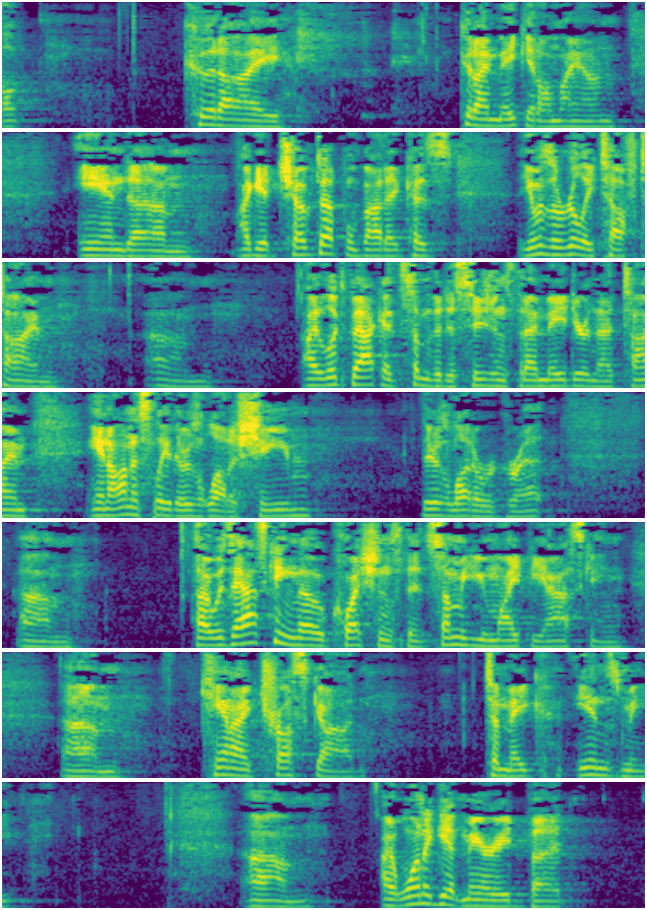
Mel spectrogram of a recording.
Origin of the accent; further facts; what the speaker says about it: New Orleans, Louisiana, United States; moved away; I grew up in New Orleans, Louisiana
